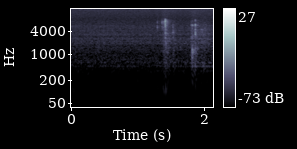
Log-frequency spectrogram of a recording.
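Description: Near silence with two faint computer-mouse clicks about a second and a half in, less than half a second apart.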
